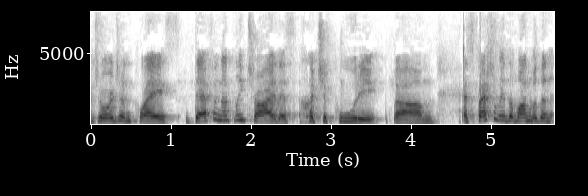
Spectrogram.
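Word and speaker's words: khachapuri: k k h a c h it's called hachipuri it's pronounced and if you ever go to a georgian place definitely try this hachipoori especially the one with an a a geruli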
